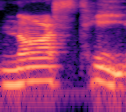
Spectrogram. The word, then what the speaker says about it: nasty: tickle uh Amy said nasty is pronounced nice tea in my area all right nasty nasty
